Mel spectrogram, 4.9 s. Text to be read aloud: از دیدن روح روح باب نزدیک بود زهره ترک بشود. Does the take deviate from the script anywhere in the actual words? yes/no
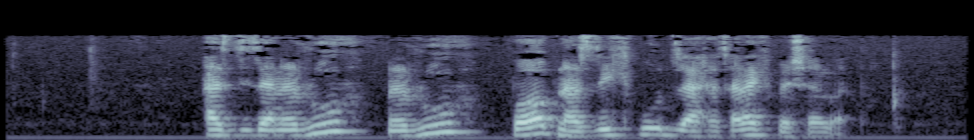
no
